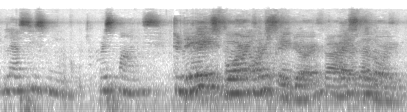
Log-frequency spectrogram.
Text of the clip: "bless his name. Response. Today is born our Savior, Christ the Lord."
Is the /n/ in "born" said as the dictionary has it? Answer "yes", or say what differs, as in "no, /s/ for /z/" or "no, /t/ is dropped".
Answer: no, /n/ is dropped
